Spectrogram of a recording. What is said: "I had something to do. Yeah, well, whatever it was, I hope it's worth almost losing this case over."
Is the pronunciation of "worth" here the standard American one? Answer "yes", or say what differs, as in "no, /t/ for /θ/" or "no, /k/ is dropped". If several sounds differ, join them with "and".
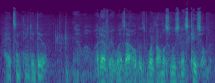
yes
